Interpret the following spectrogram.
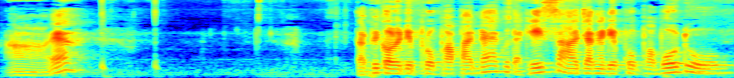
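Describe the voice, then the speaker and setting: A middle-aged man with a Malaysian accent, chatting casually with viewers on a phone livestream, teasing and quick with asides. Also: medium pitch, big pitch swings, pushed and bright, husky. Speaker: livestream host. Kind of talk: casual live chat with viewers.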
